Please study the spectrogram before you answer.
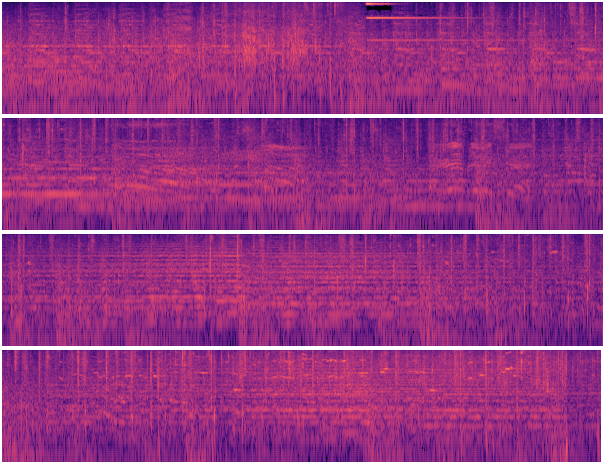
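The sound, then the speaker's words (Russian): Hooves of a walking horse clip-clop in a steady, repeated rhythm, blended with a dense bed of other background sound throughout. “на лошади продолжает путь.”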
